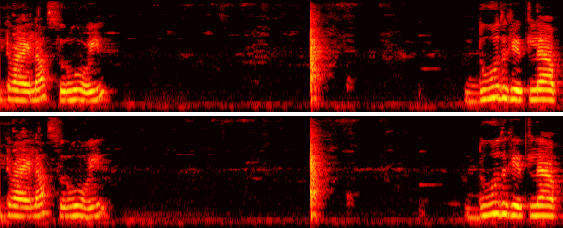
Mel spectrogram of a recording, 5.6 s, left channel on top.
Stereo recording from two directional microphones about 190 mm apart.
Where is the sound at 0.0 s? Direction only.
45° left (ahead or behind).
